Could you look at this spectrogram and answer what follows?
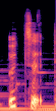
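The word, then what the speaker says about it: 鬱: 抑郁症在日语当中呢，叫做うつ病、うつ病、うつ病ですね。汉字写作郁，忧郁的郁，再加上疾病的病。うつ病ですね。其中前半部分的郁，忧郁的郁，读作うつですね。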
